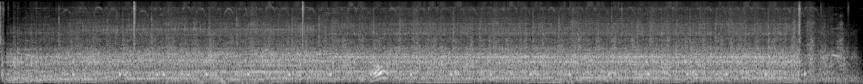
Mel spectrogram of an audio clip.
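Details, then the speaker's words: 1950 Nash Statesman unrun 23 years, cranking with plugs out after refitting rotor and distributor cap: steady cranking whirr with only two or three faint snaps from the plug leads; weak spark, no start. "Now we'll see if we've got any spark happening. I don't hear any spark."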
